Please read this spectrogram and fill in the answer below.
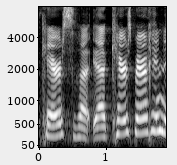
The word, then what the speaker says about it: Kersbergen: So Kersbergen. Yeah. It actually Kersbergen. Translates to Cherry Mountains. It's a Dutch name. – Cool. – Kersbergen. – Yes, Kersbergen is the proper pronunciation. So Kers is cherry, Bergen is mountains.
